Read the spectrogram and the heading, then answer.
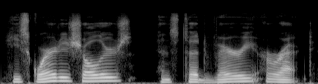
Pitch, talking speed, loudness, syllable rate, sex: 130 Hz, 150 wpm, -17 LUFS, 4.2 syllables/s, male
